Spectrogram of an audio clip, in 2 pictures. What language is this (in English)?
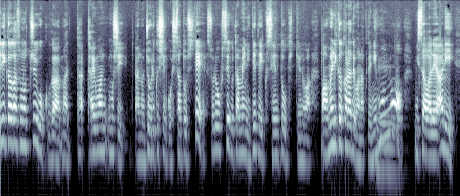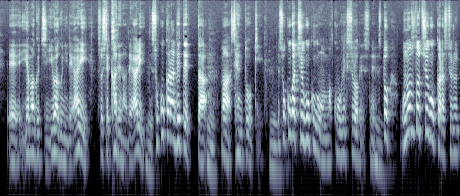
Japanese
